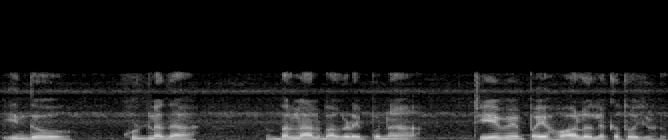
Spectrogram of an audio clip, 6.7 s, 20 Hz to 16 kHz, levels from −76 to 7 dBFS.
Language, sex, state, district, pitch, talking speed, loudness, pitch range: Tulu, male, Karnataka, Dakshina Kannada, 115 Hz, 100 wpm, -17 LUFS, 110-120 Hz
